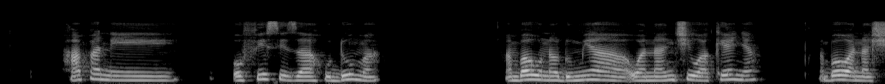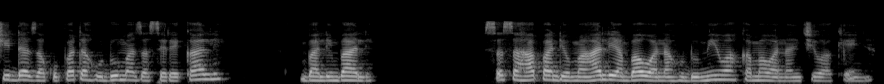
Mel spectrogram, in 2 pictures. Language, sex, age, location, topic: Swahili, female, 25-35, Kisumu, government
